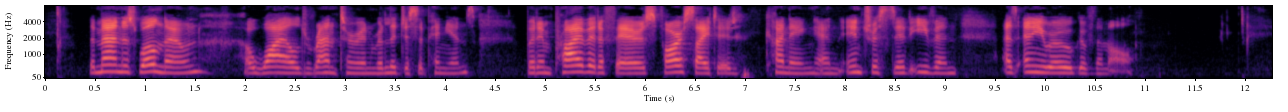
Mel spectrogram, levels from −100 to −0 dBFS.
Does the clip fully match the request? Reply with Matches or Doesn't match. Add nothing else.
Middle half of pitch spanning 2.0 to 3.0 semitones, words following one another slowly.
Matches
